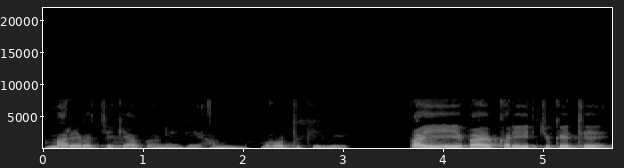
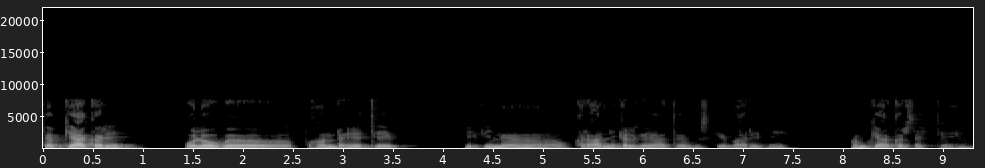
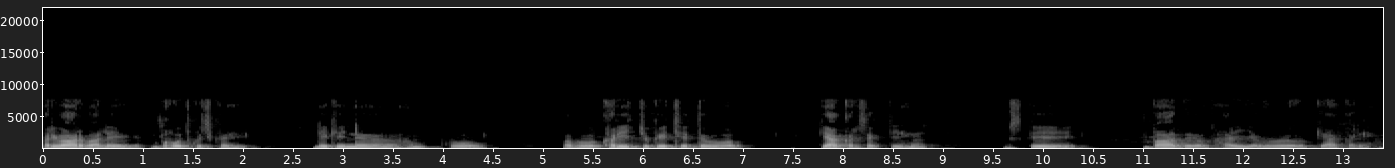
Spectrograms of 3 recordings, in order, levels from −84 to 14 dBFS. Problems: none marked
